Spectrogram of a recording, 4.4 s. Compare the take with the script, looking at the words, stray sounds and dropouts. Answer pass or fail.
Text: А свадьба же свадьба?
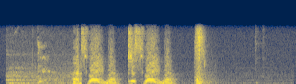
fail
